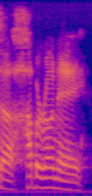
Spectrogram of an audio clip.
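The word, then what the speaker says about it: Gaborone: of mess that up give us the right pronunciation if you would yeah you bet it's a hobby Ronay Botswana and if you want to feel like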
